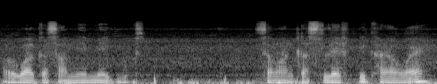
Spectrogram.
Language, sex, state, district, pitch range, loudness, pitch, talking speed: Hindi, male, Nagaland, Dimapur, 95-105 Hz, -18 LUFS, 95 Hz, 150 wpm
